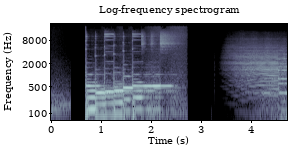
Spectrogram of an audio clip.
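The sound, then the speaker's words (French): A phone ringtone announces an incoming call with a bright, melodic run of electronic notes lasting about two seconds before it cuts off abruptly. A swelling hiss-like noise follows after a brief silence. “Attendez, j'ai quelqu'un m'appelle.”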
